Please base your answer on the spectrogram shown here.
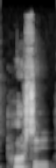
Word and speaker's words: Purcell: It's not Purcell, it's Purcell.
